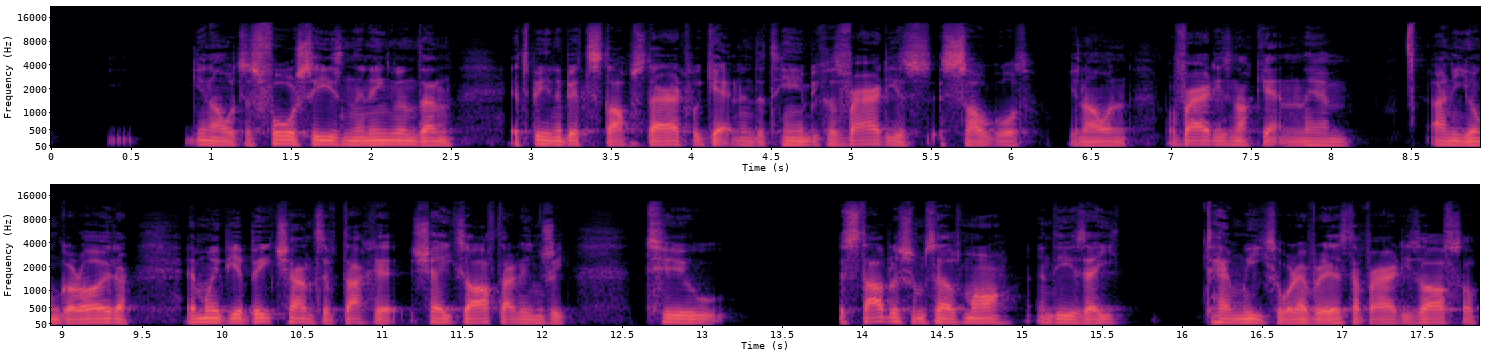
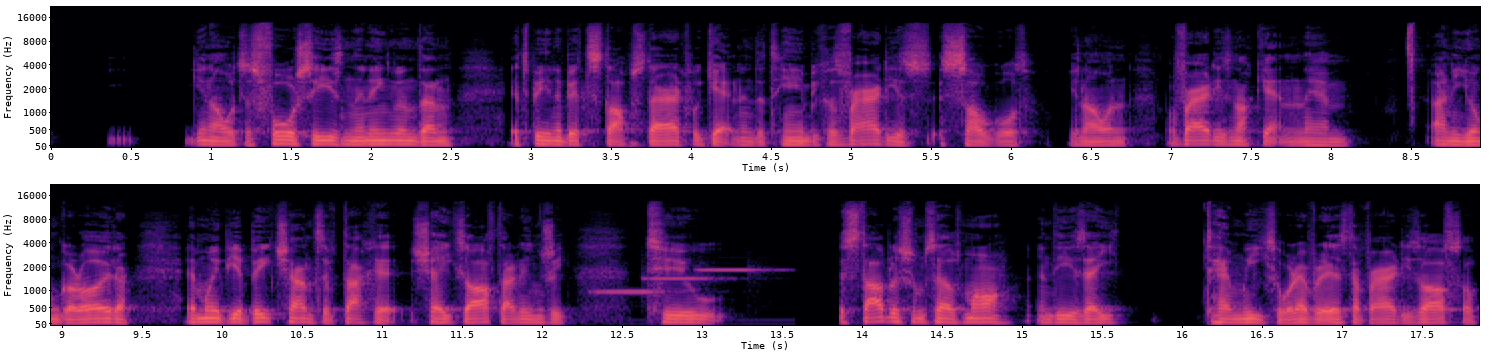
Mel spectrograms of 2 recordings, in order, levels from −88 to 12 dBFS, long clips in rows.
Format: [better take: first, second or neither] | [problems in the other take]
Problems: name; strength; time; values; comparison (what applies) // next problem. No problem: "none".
first | phone ringing; faint; from 12 to 14 s; peak 15 dB below the speech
